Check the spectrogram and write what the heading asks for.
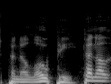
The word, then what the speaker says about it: Penelope: That's what they said in the movie with all of their And by the way, it's Penelope. Yeah, I do like that they're It's both Penelope.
